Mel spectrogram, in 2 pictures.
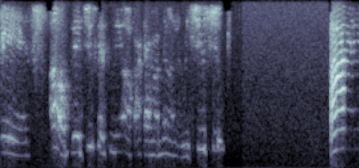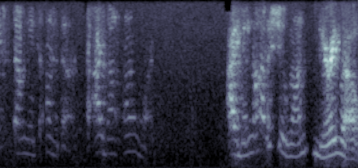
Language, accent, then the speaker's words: English; Detroit, Michigan, United States; As everyone knows, I'm from Detroit.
